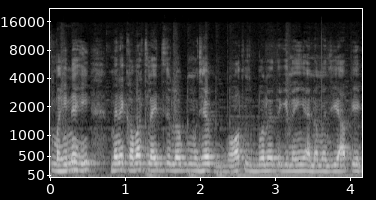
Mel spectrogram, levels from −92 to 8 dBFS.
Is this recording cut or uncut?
uncut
